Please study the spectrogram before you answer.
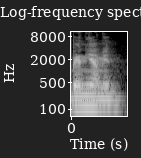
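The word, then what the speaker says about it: Benjamin: বেঞ্জামিন, বেঞ্জামিন নামটার মধ্যে আমরা যে উচ্চারণ করলে ইংরেজিতে যে উচ্চারণ করলে হয় বেঞ্জামিন আর যদি যে কে ওয়াই এর মত উচ্চারণ করি তাহলে সেটা হয়ে যায় বেনিয়ামিন হ্যাঁ বেনিয়ামিন সো বেনিয়ামিন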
